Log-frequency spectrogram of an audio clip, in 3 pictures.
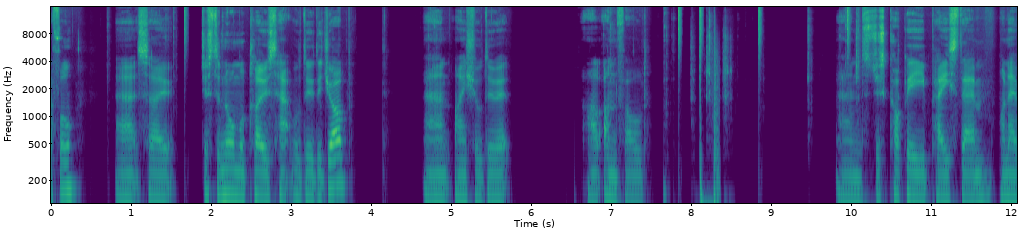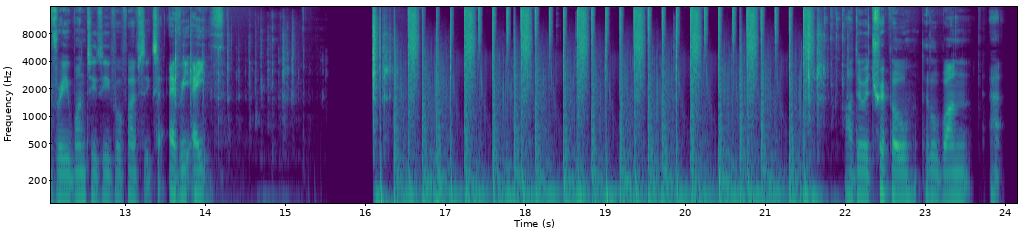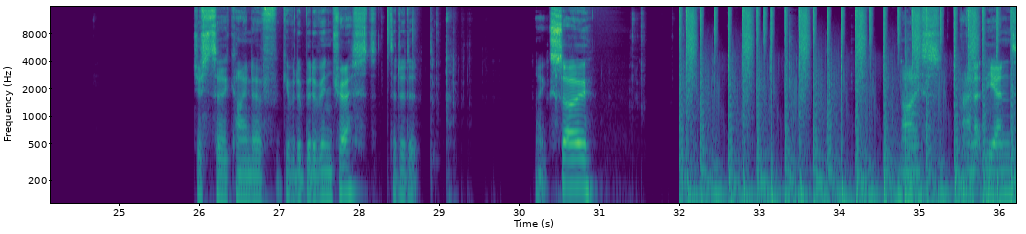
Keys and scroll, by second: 8.1 space, 10.8 shift+super+d, 13.7 super+d, 14.7 shift+super+d, 14.8 shift+super+Tab, 16.2 space, 21.6 space, 29.3 super+s, 30.6 super+d, 33.5 shift+Tab.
